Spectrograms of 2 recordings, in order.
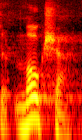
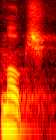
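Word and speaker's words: moksha: It's mosha. And sometimes the a is silence. Just pronounce moch. But for many it's moka. And what you're looking for is release.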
